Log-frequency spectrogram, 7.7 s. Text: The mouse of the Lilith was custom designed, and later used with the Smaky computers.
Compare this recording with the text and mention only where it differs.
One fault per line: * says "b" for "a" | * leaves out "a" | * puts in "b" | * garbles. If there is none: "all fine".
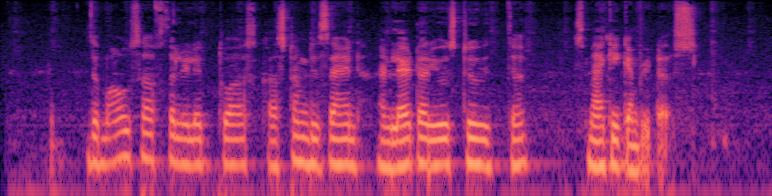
all fine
